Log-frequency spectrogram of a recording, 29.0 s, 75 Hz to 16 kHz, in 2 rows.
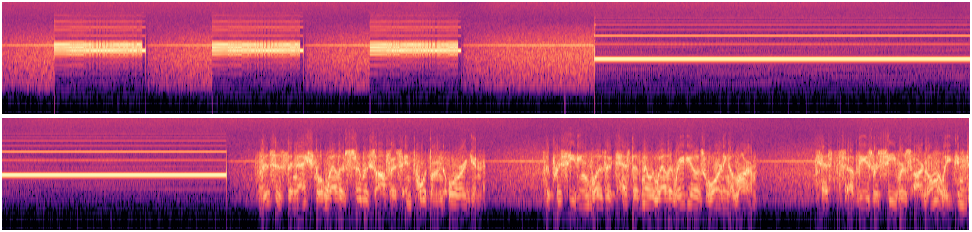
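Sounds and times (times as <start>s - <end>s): steady alarm tone: 0.8s - 2.2s, 3.1s - 4.6s, 5.5s - 7.0s.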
